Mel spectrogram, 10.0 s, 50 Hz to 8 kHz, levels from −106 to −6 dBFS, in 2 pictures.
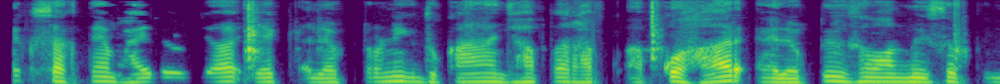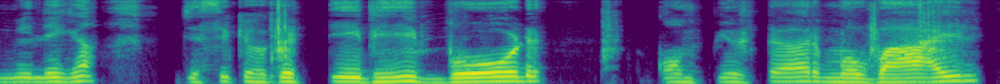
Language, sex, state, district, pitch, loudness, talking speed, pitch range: Hindi, male, Bihar, Jahanabad, 145 Hz, -20 LUFS, 175 wpm, 140-155 Hz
